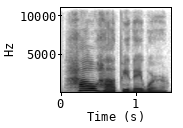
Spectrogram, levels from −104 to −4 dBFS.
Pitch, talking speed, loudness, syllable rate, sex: 200 Hz, 165 wpm, -14 LUFS, 6.0 syllables/s, female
